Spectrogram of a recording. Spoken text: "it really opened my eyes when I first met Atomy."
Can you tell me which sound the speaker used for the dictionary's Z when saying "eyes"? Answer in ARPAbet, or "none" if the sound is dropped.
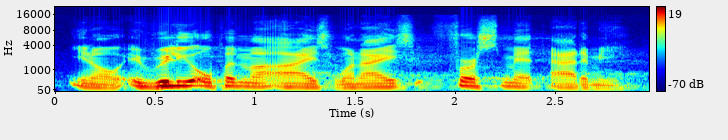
Z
